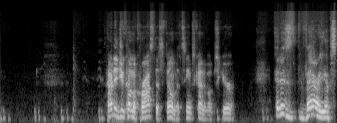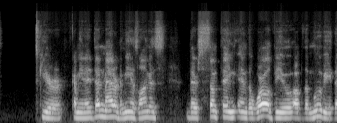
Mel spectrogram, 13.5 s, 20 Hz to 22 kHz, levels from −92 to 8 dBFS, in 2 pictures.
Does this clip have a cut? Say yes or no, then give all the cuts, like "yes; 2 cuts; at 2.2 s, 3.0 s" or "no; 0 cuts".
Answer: yes; 1 cut; at 8.2 s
